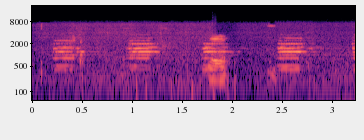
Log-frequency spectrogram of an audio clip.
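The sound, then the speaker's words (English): A car alarm or horn from the downstairs tenants' car sounds outside in repeated short bursts with pauses between them, moderately loud over a steady background hum. “It's our tenants downstairs. Their car's doing it.”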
